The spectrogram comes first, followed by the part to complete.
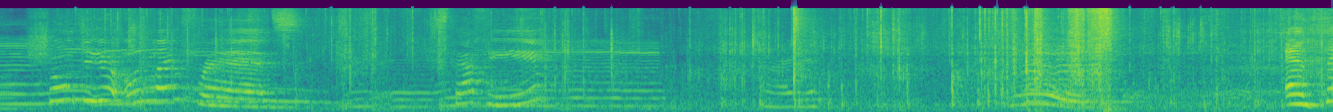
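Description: Wrapping paper and plastic packaging being torn and crinkled as a present is unwrapped, with children's voices over it.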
